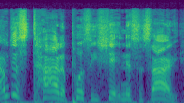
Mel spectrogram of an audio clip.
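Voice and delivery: ordinary delivery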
